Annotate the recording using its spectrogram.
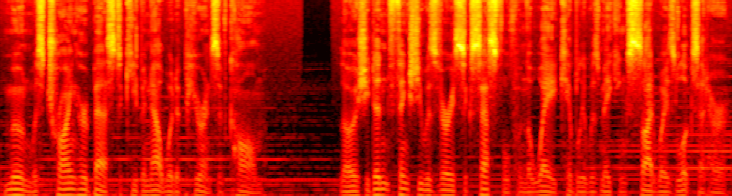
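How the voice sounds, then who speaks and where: A man's voice: low-pitched, fairly even intonation, moderate pace, music in the background. A man reading scripted narration for an audio drama.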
